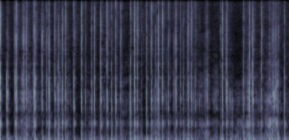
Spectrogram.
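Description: Long acrylic nails tap and scratch rapidly on an upside-down translucent hollow plastic lunch box. The result is a fast, irregular stream of short, hollow clicks and thuds with a deep, low body. Each tap dies away almost instantly.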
